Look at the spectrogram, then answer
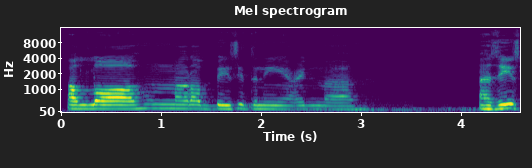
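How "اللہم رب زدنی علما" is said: slow, reverent recitation of a dua; slow devotional chant; slow prayer recitation. Acted. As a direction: intone the opening prayer slowly.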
